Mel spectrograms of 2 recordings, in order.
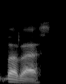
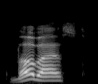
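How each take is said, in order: First: Said in the usual way. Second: Emphatic praise. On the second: Acted. Repeated louder.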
